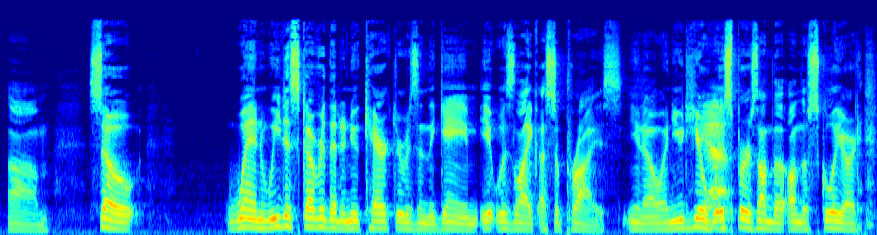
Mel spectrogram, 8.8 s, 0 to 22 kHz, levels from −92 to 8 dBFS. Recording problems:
none

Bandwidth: 15 kHz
